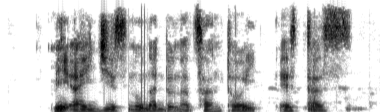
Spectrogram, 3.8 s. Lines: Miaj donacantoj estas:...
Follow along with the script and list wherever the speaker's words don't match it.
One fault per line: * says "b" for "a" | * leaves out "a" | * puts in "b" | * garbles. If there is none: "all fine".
* puts in "ĝis nuna"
